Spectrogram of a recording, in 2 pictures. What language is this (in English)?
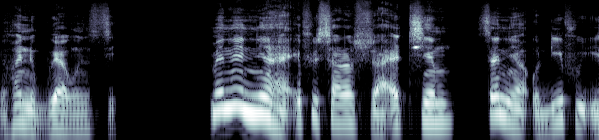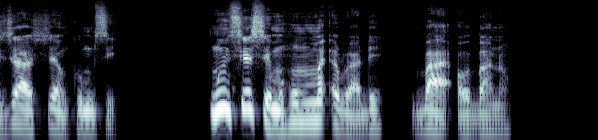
Akan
